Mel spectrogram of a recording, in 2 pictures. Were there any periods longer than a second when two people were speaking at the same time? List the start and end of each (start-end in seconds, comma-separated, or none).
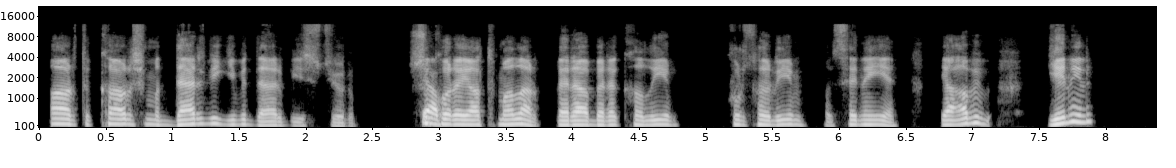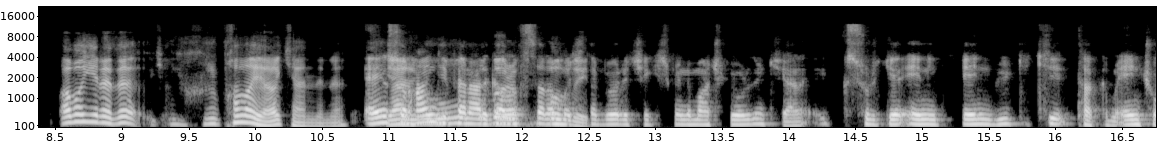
10.8-12.5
